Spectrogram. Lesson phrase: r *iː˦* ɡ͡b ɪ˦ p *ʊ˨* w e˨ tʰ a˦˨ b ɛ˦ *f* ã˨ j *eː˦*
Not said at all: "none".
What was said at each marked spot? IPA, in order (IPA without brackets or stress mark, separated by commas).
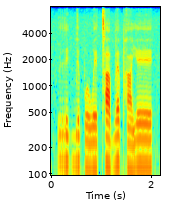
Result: i˦, ʊ˨, pʰ, eː˦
